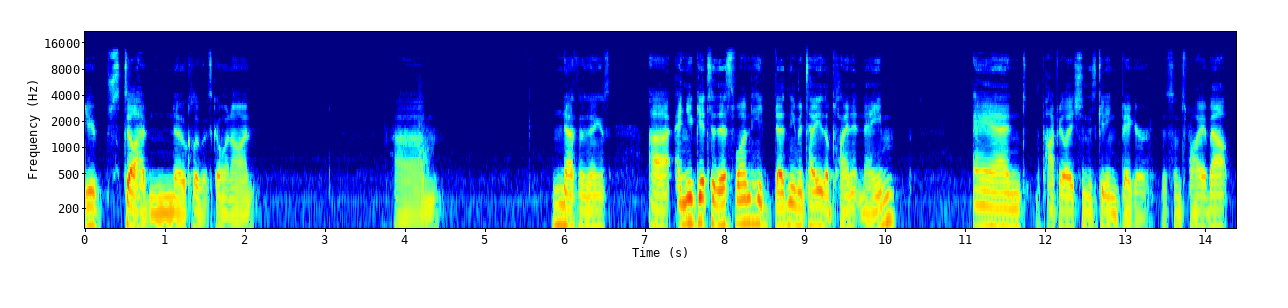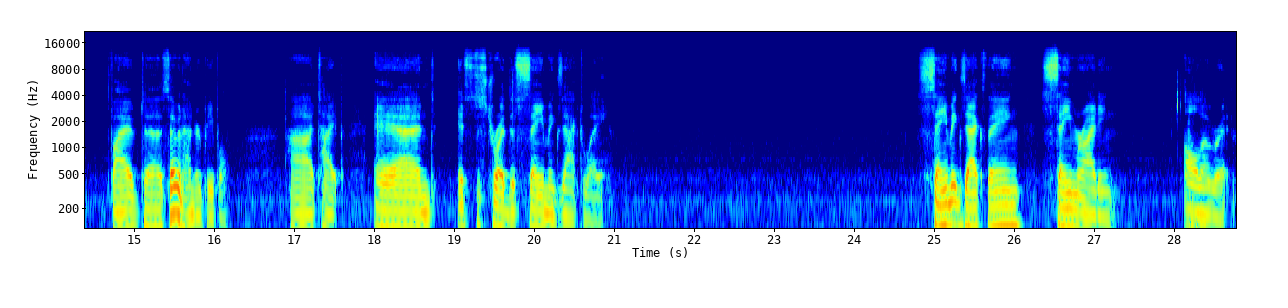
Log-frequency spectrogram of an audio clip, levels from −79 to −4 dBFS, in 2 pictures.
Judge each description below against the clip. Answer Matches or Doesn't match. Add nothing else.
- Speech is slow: Matches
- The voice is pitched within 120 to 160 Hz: Doesn't match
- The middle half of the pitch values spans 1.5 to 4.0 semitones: Doesn't match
